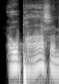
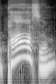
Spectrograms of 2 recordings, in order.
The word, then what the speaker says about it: opossum: Opossum isn't correct, is it? It was an opossum. It's a possum. It's spelled opossum.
